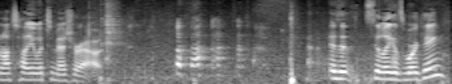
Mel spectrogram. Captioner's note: laughing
